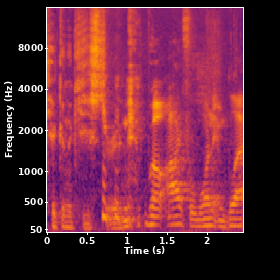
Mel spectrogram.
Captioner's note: Rachel chuckles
